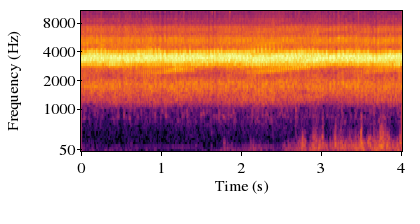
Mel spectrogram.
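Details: Many chorus frogs in a frog pond, with some wood frogs present, form a continuous shrill trilling wall of sound; low muffled rumbles and knocks grow in the second half.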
